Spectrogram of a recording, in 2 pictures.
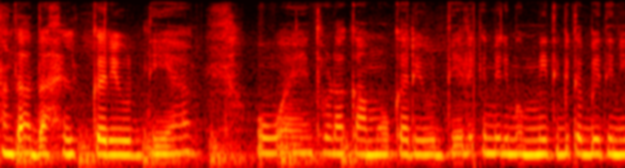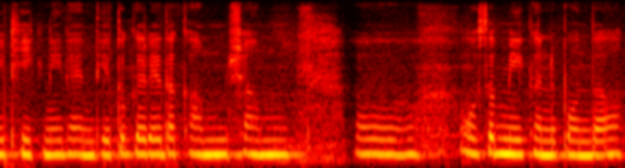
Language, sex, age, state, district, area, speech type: Dogri, female, 18-30, Jammu and Kashmir, Jammu, rural, spontaneous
